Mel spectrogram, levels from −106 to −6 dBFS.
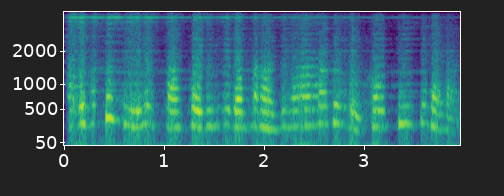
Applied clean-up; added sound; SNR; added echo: neural separator model SepFormer WHAMR!.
